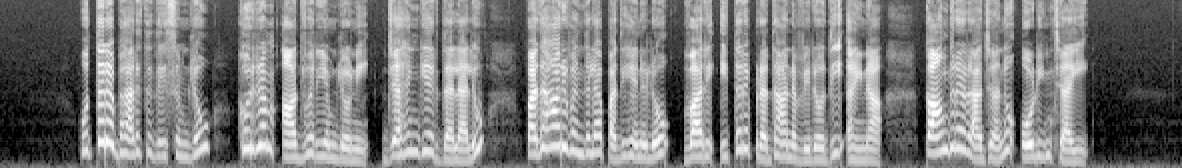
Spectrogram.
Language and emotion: Telugu, neutral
